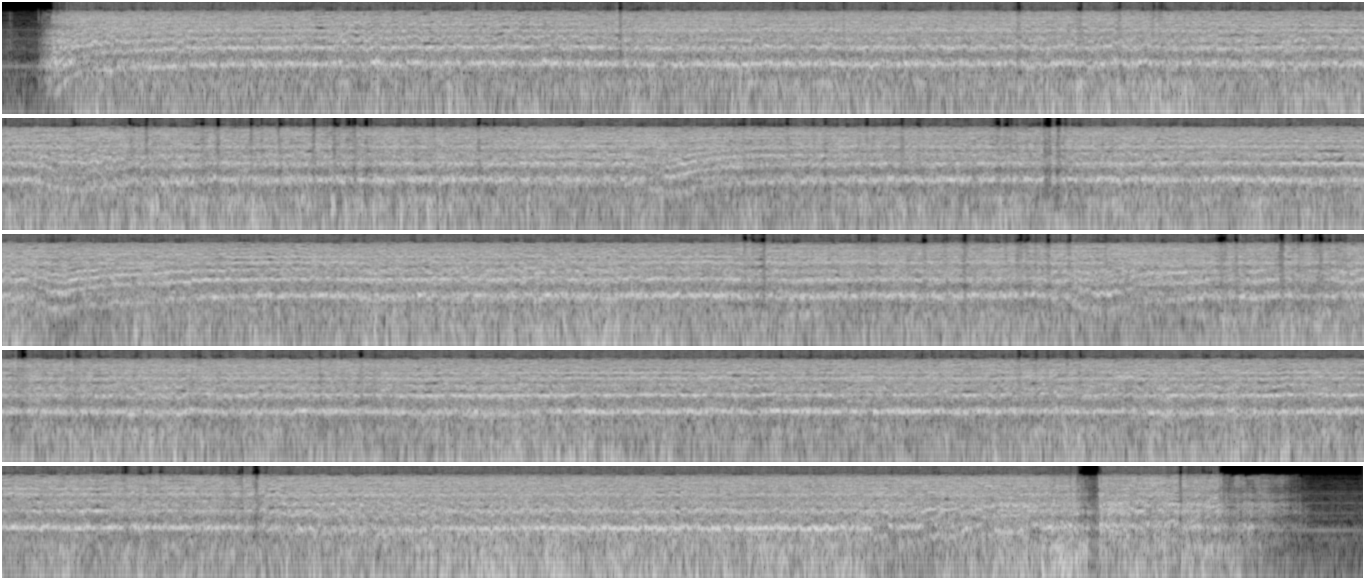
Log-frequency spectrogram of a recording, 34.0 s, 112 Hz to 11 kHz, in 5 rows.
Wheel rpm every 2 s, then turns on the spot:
110, 220, 220, 220, 220, 210, 230, 190, 220, 190, 220, 230, 230, 230, 220, 190, 120.
none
